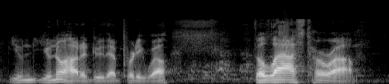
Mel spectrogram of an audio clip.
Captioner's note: a few chuckles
